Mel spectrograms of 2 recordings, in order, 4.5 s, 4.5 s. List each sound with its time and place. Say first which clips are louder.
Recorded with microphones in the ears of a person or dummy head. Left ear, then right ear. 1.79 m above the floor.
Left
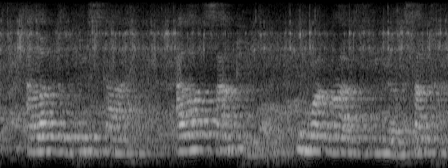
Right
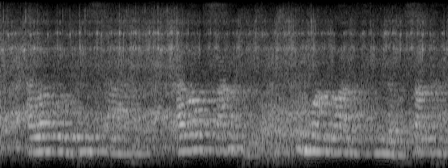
0.3 s a woman speaking: left 2 dB; 15° left (ahead or behind), 1.5 m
